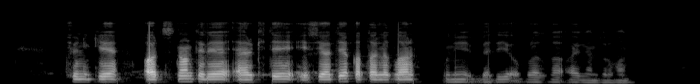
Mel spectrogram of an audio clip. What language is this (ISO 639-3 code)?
uig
